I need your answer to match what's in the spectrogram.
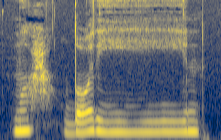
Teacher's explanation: من المحضرین، ح حلق سے اور ضاد زبان کے سائڈ سے منہ بھر کر. محضرین، رو کے نیچے کسرہ تو رو باریک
